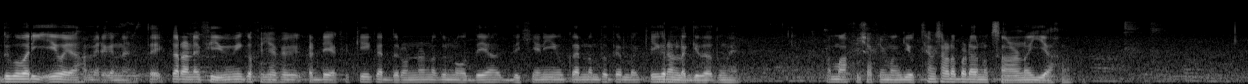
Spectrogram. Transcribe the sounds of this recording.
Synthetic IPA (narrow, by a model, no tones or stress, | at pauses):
d̪uːɡaːbaːɾiːʔeːɦoːjaːɦãːmeːɾeːɡənːãːt̪ḛːkəɾãːneːpʰiːʋiːʋĩːɡəfʰeːʃaːpʰekəɖeːəkʰkeːkəɾd̪əɾoːnãnõːt̪̬ũːnoːd̪eːaːd̪ɪkʰijãːnĩːoːkəɾnəmt̪aːt̪eɾlaːkeːɡəɾəɳləɡeːd̪aːt̪ũːɦɛ̃ː | amaːpʰiːʃaːpʰiːmãːŋɡiːʊt̪ʰːẽːsaːɽaːbəɽaːnʊksaːnɦoːiːaːhãː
